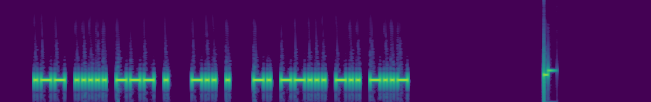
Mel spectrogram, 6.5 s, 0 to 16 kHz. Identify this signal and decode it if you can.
Morse code, heard as a keyed tone, about 34 wpm, 700 Hz. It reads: W5OE DE N7DX
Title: USA Callsign DE Callsign - 4 Characters - 35wpm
